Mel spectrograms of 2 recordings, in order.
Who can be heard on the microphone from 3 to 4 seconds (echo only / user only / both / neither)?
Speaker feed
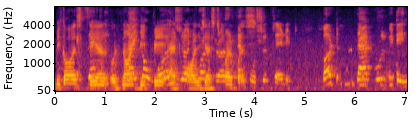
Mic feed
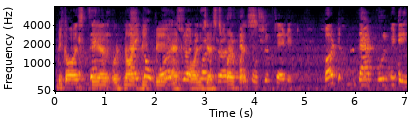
echo only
